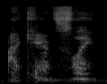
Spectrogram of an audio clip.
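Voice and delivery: soft unvoiced child whisper; kid whisper. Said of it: "staring at you in the dark".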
